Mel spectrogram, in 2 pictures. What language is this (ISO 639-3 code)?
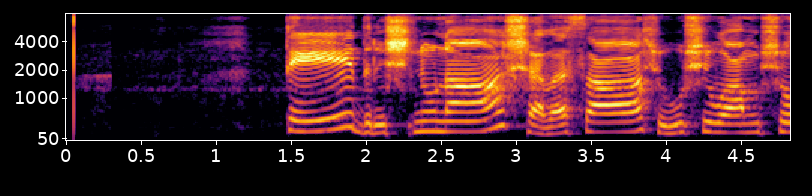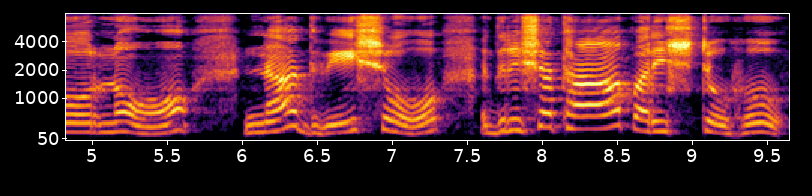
san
